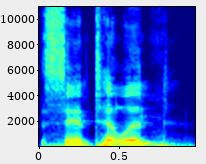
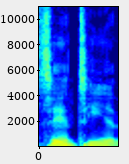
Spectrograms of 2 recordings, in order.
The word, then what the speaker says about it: Santillan: and a righty tony santillan uh it's not santian it's weird i thought it would be but it's still not i've been just saying it wrong cintillion santillion art warren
